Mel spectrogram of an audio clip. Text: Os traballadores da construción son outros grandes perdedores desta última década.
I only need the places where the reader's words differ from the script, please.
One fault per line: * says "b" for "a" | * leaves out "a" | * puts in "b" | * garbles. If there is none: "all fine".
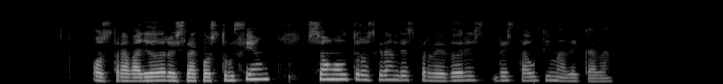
all fine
